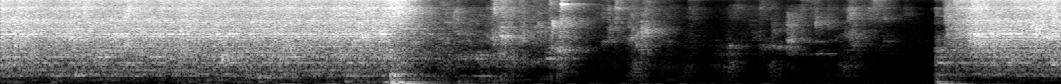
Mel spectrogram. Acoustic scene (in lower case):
restroom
